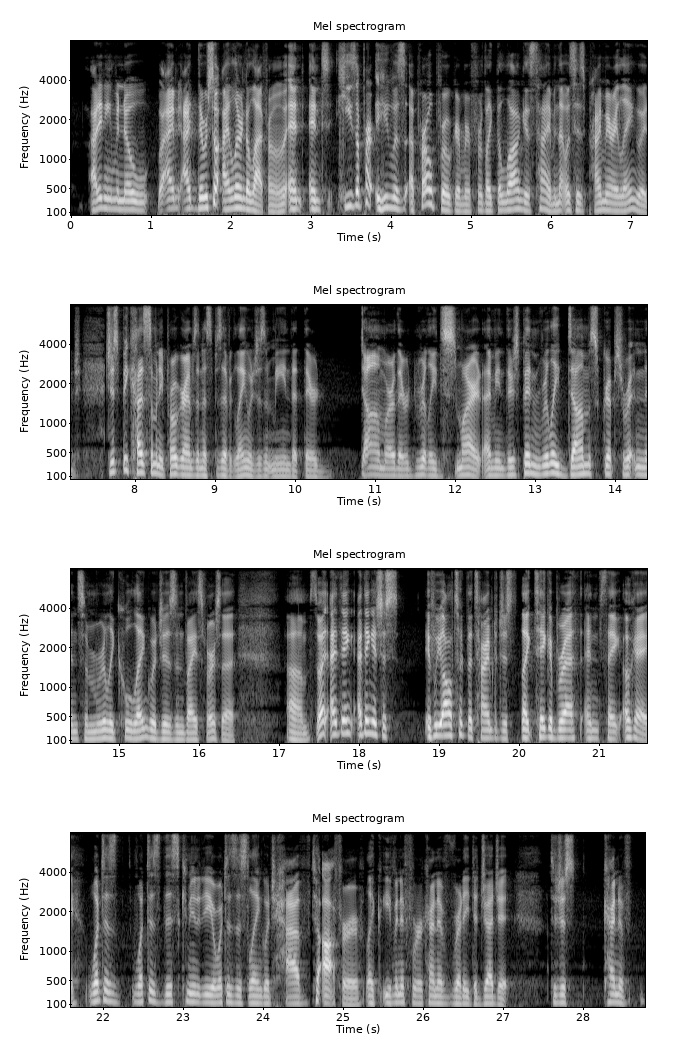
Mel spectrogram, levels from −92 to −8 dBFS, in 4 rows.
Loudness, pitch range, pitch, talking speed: -23 LUFS, 120-150 Hz, 130 Hz, 250 wpm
